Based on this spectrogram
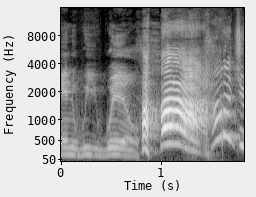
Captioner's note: weird laughing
